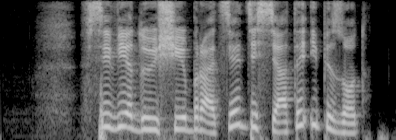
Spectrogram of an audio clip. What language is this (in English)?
Russian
